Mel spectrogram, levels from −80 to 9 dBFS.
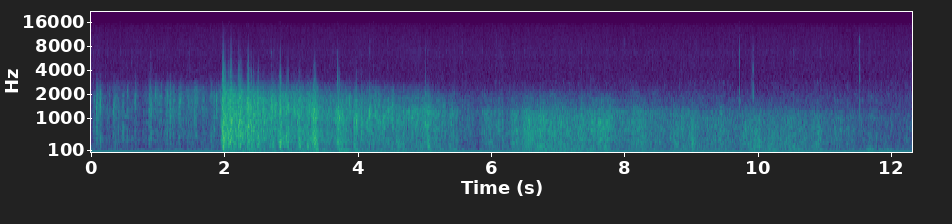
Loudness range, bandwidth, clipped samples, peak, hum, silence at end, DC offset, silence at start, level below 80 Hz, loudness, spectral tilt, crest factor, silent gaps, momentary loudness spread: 14 LU; 16 kHz; under 0.1%; -2 dBFS; none; 0 s; 2%; 0 s; -54 dBFS; -26 LUFS; -5.5 dB/octave; 24 dB; none; 18 LU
